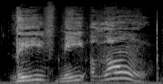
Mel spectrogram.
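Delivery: high, slow and drawn-out yell; scream. Acted. Boy fighting aunt, screaming to be left alone. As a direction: scream it at the top of your voice. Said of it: "I screamed at the top of my voice".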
